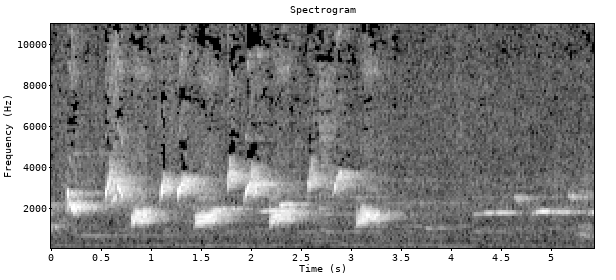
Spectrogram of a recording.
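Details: Melodious whistling from a white-rumped shama, short downslurred notes repeated in quick succession, then softer, thinner whistles trailing off, a low hum throughout.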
